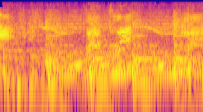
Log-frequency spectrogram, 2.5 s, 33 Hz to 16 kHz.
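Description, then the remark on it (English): A duck at a pond quacks repeatedly in a rapid, raspy run of loud, nasal calls, with no one talking over it. “So they visit the pond where there's a duck who's laid 6 eggs.”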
